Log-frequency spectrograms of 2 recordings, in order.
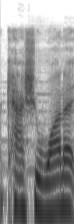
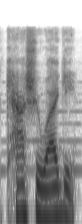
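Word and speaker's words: Kashiwada: She adds that she's been practicing and Oda always gives the best reactions whenever Kashiwata is involved, though she mispronounces her name as Kashiwagi.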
